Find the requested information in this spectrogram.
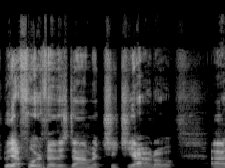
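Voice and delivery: ordinary talk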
